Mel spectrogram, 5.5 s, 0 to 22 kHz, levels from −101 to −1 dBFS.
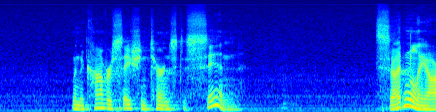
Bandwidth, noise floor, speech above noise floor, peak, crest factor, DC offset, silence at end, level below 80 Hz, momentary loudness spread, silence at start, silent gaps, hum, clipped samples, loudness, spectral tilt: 19.5 kHz; -71 dBFS; 30 dB; -20 dBFS; 22 dB; under 0.1%; 0 s; -76 dBFS; 12 LU; 0.9 s; none; 60 Hz at -70 dBFS; under 0.1%; -42 LUFS; -5.5 dB/octave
